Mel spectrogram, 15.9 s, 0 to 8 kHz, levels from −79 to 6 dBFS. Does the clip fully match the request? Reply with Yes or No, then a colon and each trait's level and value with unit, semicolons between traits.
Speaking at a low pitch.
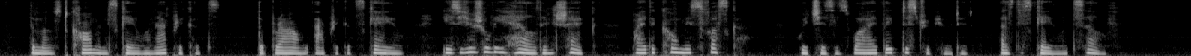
No: medium, 165 Hz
